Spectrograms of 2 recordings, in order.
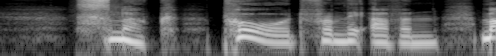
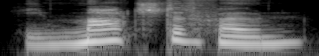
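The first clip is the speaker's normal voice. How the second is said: plain reading voice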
